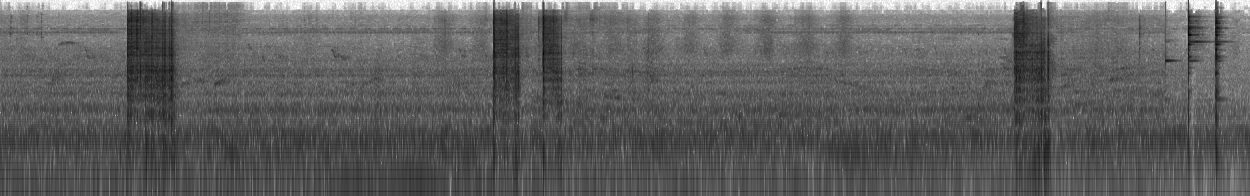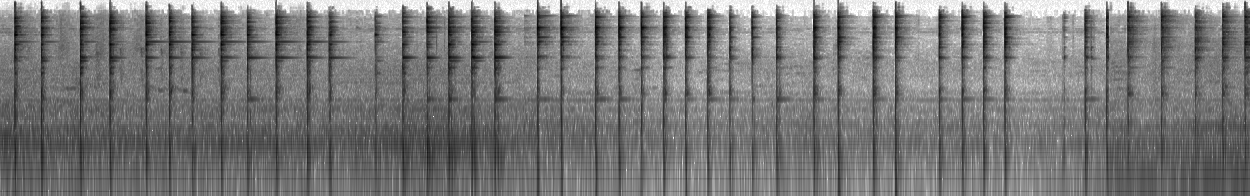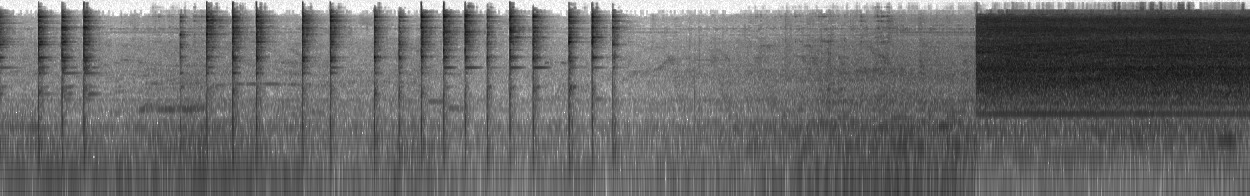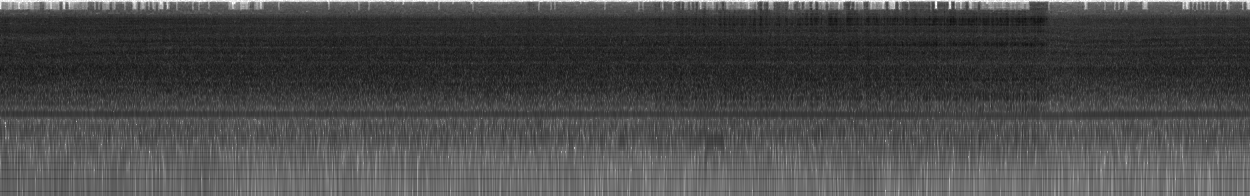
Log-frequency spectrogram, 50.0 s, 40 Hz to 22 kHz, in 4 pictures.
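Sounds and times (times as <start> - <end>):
hammer striking metal: 1.3 - 1.8, 5.0 - 5.7, 11.6 - 26.0, 26.8 - 31.3.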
